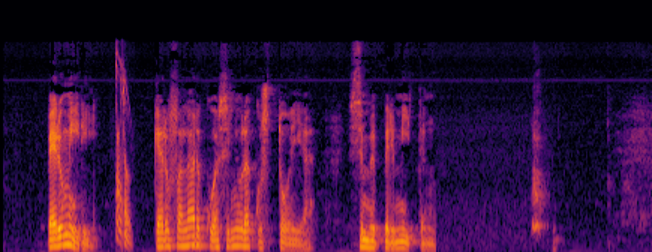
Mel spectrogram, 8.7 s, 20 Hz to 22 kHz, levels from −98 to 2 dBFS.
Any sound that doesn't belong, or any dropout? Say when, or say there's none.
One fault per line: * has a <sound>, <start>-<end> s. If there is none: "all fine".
* has a chirp, 1.5-1.8 s
* has a bark, 7.1-7.3 s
